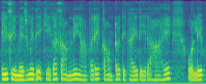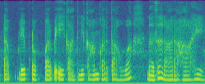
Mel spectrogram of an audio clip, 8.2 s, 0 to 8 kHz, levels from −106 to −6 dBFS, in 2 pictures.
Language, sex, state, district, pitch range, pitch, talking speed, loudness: Hindi, female, Rajasthan, Jaipur, 160-180 Hz, 170 Hz, 190 wpm, -17 LUFS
